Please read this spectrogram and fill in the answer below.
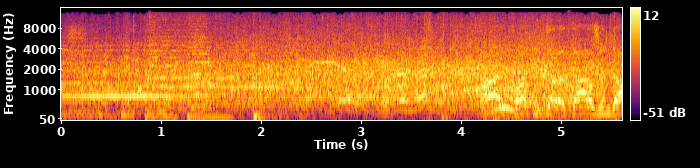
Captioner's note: cheers and applause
